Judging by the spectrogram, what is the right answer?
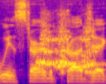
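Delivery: normal talking voice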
